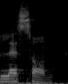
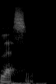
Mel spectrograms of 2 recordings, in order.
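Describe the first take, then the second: First: The second syllable is overpronounced, with a full vowel. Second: The second syllable is reduced and weak. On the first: The speaker calls it wrong. "They overpronounce that" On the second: The speaker calls it right. "It's lesson"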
